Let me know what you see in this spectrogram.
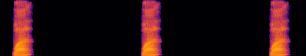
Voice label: "玩", Mandarin; Traditional Chinese

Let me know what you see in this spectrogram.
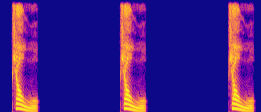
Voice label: "跳舞", Mandarin; Traditional Chinese

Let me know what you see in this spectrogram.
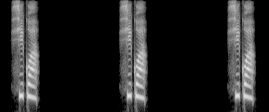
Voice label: "西瓜", Mandarin; Traditional Chinese

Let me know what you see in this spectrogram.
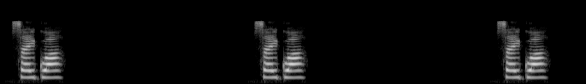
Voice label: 西瓜, Cantonese; Traditional Chinese

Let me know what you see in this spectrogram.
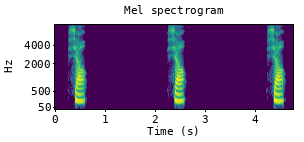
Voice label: "小", mandarin; Traditional Chinese

